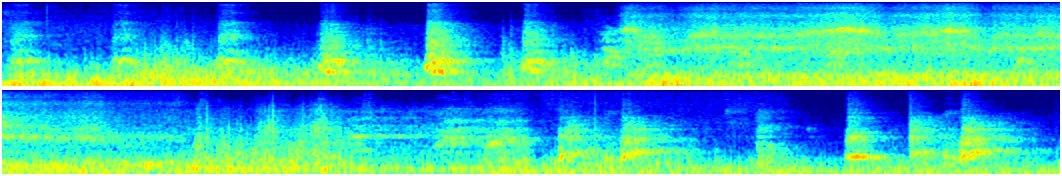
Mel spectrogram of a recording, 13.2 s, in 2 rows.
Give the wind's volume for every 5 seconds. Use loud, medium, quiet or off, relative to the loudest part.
loud, loud, medium.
